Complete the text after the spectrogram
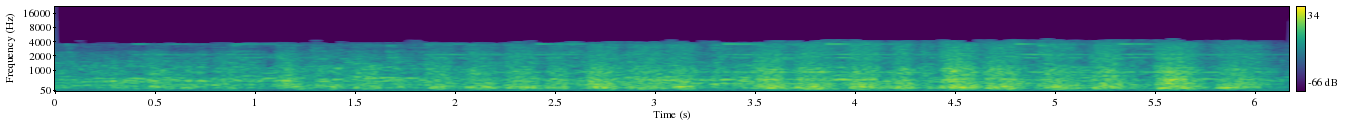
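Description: A train rumbles steadily across a bridge, its wheels clattering in a rhythmic clickety-clack over a heavy, continuous roar that stays loud throughout.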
